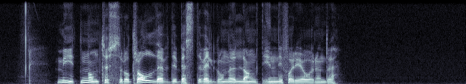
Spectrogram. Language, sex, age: Norwegian, male, 32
